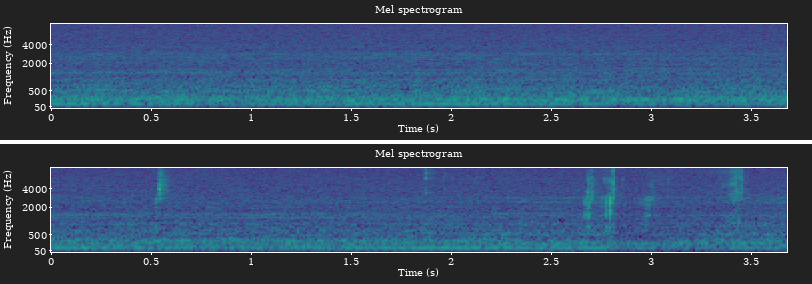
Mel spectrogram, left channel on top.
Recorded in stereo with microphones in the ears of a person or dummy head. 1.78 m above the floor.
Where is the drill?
No drill in this recording.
